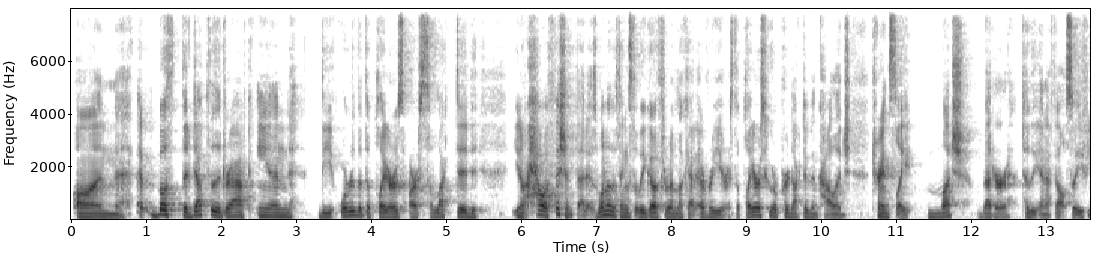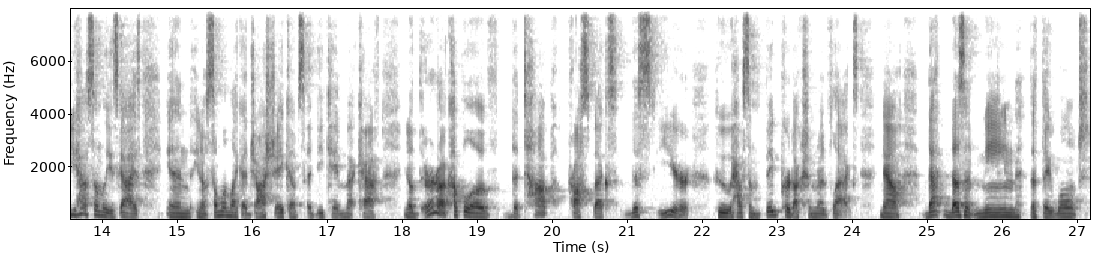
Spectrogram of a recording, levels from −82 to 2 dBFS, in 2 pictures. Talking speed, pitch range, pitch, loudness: 205 wpm, 115-145 Hz, 130 Hz, -23 LUFS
